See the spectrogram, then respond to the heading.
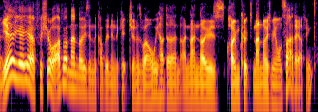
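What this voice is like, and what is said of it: Cute, slight non-American accent. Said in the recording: “you have the nice little accent. It just sounds so cute, the cupboard.”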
